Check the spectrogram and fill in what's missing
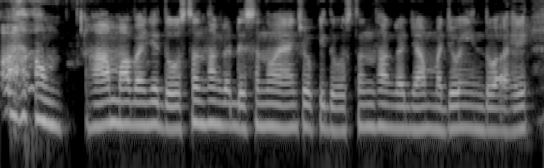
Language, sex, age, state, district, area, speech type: Sindhi, male, 30-45, Maharashtra, Mumbai Suburban, urban, spontaneous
